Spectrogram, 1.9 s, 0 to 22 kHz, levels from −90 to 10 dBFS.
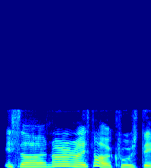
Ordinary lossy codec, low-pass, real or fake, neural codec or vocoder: none; none; fake; codec, 16 kHz, 4.8 kbps, FACodec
